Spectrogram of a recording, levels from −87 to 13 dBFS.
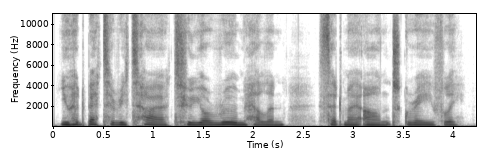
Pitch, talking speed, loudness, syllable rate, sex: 185 Hz, 170 wpm, -17 LUFS, 4.8 syllables/s, female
